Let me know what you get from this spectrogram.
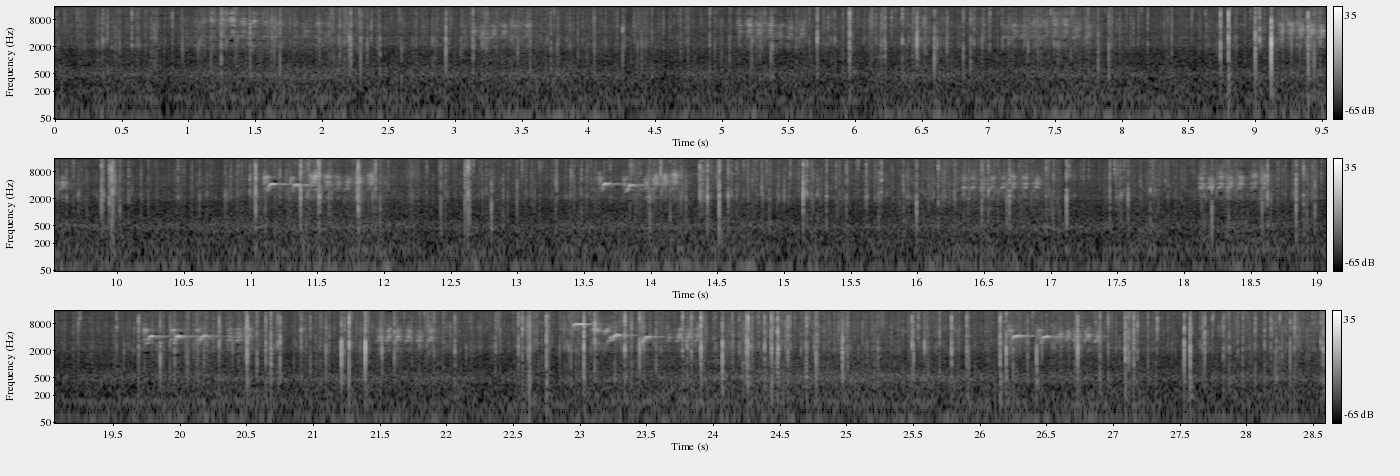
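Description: Faint rain ambience with scattered drips and taps, and a small bird giving short high chirps every two to three seconds.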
